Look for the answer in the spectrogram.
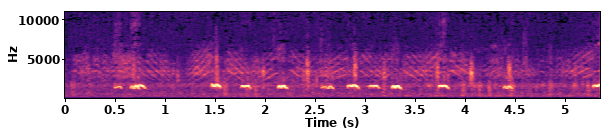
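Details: Northern pintail calling: a series of short whistled notes, each brief and slightly rising, repeated at uneven intervals of roughly half a second, over a faint steady hiss.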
